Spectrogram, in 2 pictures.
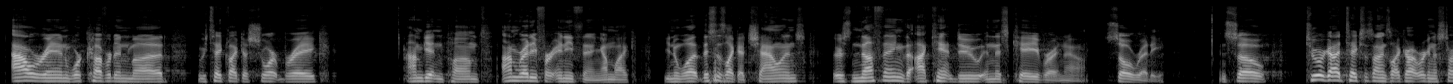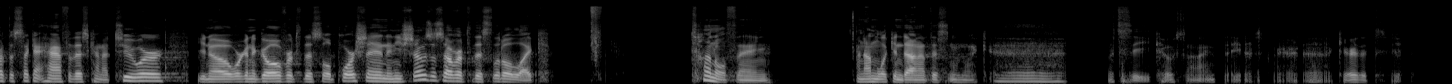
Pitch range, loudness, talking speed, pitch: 125-155 Hz, -25 LUFS, 220 wpm, 135 Hz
